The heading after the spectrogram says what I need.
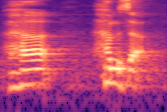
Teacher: ان دونوں کا مخرج حلق کا آخری حصہ ہے جو سینے کی طرف جاتا ہے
